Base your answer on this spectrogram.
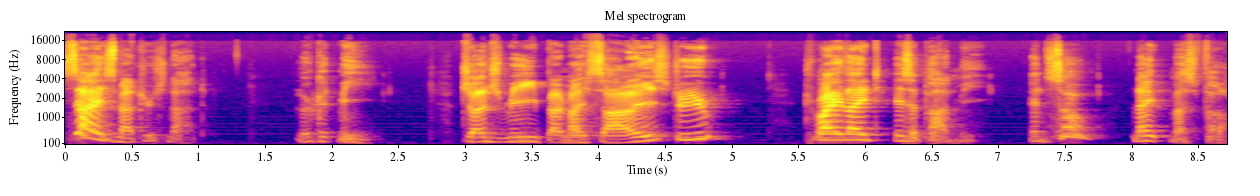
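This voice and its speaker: Putting on a guttural character voice, a man speaks fairly slowly at a fairly high pitch, with big swings in loudness and long, frequent pauses. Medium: tutorial demo.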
